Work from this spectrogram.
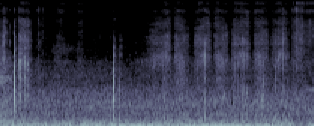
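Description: A Mora Companion knife scrapes against a ferro rod to make shavings outdoors in the wind, a faint rasping scrape over low, steady wind rumble, close but quiet with no talk.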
